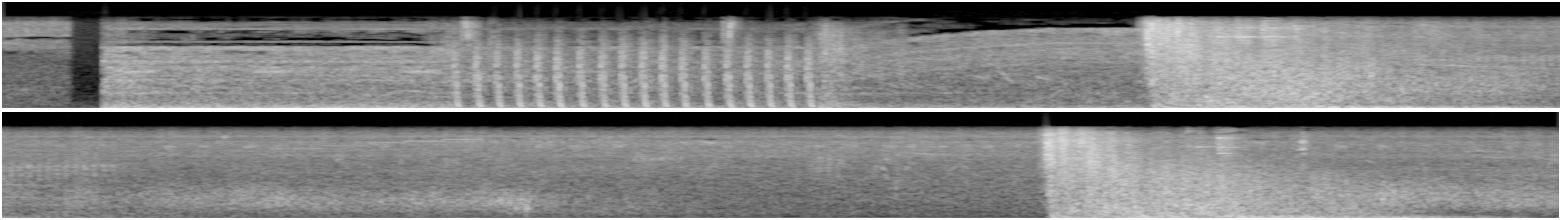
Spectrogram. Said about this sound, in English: Alright, so that one was actually from, neither of us were correct, it was from Crysis. It was the Precision Rifle.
